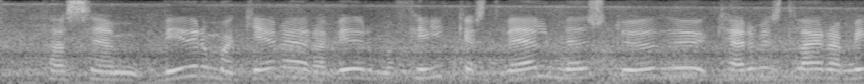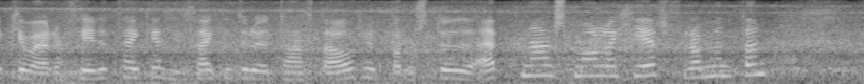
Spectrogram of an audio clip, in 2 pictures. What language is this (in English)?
Icelandic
